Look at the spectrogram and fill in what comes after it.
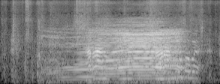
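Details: Giant cattle lowing cheerfully as it leaves its pen in Indonesia: one long, loud harmonic moo rising and swelling for about a second and a half, then fading, with faint background noise.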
